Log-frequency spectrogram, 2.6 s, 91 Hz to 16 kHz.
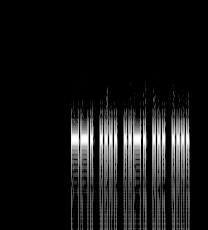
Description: Morse code, heard as a keyed tone, about 42 wpm, 690 Hz. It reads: GHFSH
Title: Code Groups - 5 Letters - 40wpm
